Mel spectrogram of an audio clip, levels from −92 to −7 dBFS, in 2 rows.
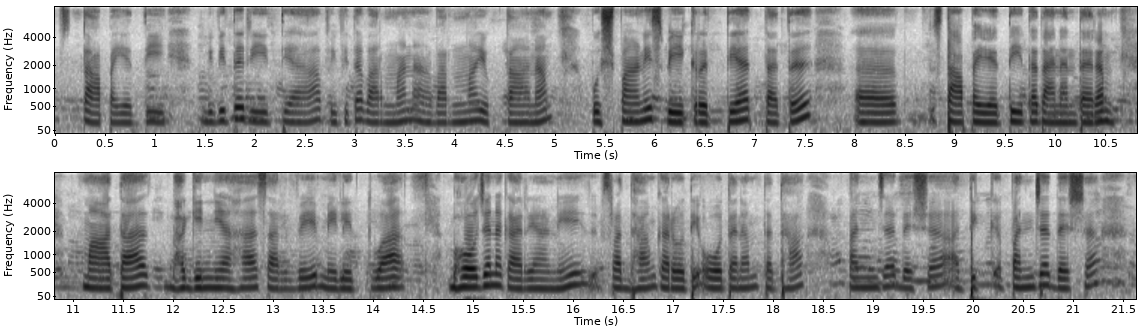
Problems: none marked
